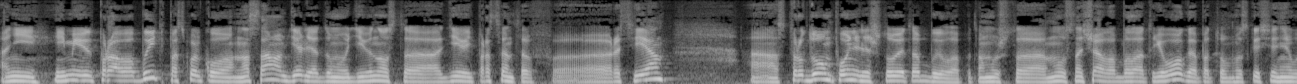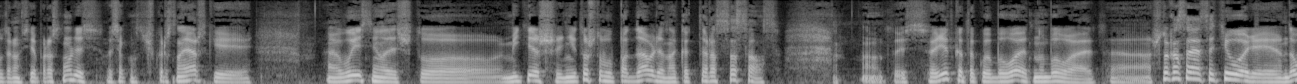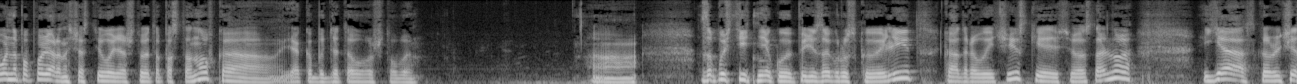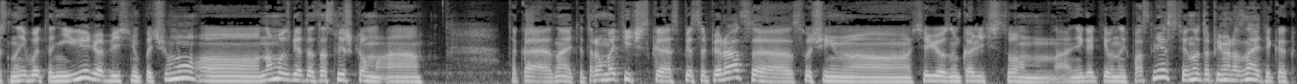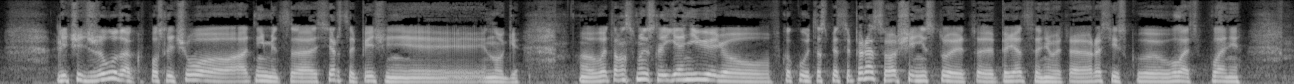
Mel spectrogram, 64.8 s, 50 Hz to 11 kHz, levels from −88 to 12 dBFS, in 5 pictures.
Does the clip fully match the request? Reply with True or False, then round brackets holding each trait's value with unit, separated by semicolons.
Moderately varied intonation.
True (4.1 semitones)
